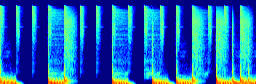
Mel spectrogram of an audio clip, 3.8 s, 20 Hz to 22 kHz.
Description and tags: On Rd loop 2
Can be used with On Rd loop 1 to create a simple but decent drum beat.
8-bar, drum, hip, hop, loop, on-road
